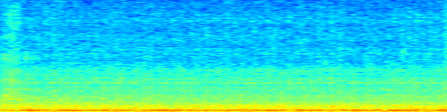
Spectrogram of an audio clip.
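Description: A motor vehicle engine idling with a steady, even hum.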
